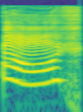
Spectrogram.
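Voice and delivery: "père" with a long open "eh"; accented open e. Shown as a demonstration. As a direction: draw out the vowel in "père". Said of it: "may accent po yung first na i".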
